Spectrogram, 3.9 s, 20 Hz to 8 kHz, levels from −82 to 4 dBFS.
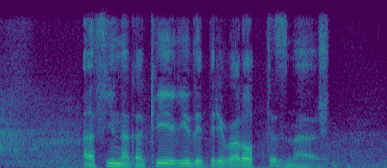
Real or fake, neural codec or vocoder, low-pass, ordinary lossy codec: fake; codec, 16 kHz, 1 kbps, X-Codec, HuBERT features, trained on LibriSpeech; 7.2 kHz; Opus, 64 kbps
